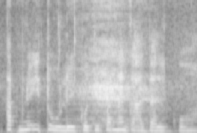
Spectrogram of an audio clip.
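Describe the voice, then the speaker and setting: A polite young female employee played by a woman in an audio drama, speaking earnestly in a fairly high voice. Her accent is Ilocano Filipino, and there is noise behind her. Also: fairly even intonation, fast talker, natural voice.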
